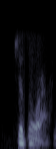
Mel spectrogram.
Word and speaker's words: Chisora: How do you pronounce Chisora. – His last name? – Chisora. – Yeah, he's going to fight this week. – Yeah, Derek Chisora.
